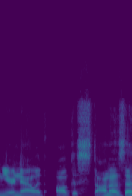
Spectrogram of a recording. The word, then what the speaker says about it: Augustana: But Ryan Naumovski, 4 years at Niagara, 1 year now at Augustana. Is that how you say it? Augustana.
